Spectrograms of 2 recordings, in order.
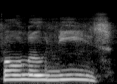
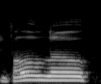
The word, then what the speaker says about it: bolognese: It isn't bolognese sauce. Italians hate it when Americans and British say that. It's bolognese, and that ties my tongue in a knot.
